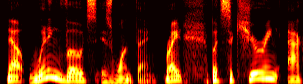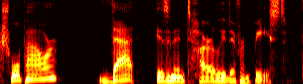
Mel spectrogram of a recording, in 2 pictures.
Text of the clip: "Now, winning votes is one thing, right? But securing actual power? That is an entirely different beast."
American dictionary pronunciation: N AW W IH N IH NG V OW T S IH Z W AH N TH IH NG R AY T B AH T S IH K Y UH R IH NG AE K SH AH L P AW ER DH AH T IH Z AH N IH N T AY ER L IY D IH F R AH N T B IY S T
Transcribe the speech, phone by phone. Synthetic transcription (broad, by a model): N AW W IH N IH NG V OW T S IH Z W AH N TH IH NG R AY T B AH T S IH K Y UH R IH NG AE K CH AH L P AW ER DH AH T IH Z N IH N T AY ER L IY D IH F R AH N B IY S T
